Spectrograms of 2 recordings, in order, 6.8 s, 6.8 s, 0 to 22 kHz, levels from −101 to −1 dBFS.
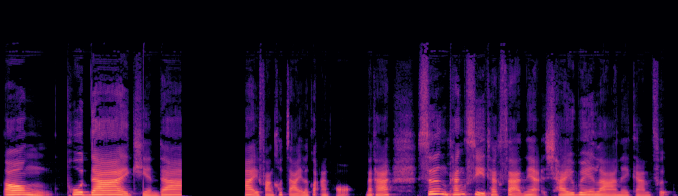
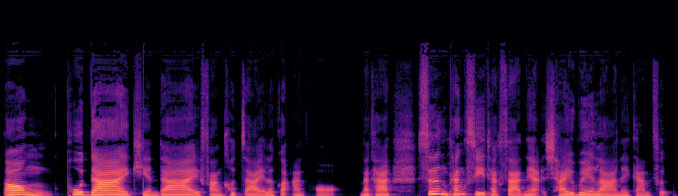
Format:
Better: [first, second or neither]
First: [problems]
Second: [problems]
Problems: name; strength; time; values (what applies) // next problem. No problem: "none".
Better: second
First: audio freezing; at 2 s for 0.5 s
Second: none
